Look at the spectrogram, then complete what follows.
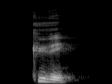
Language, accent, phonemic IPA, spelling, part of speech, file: French, France, /ky.ve/, cuver, verb, LL-Q150 (fra)-cuver.wav
- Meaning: 1. to ferment 2. to sleep off (especially of alcohol) 3. to sleep or rest after drinking 4. to calm 5. to lie around, laze about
